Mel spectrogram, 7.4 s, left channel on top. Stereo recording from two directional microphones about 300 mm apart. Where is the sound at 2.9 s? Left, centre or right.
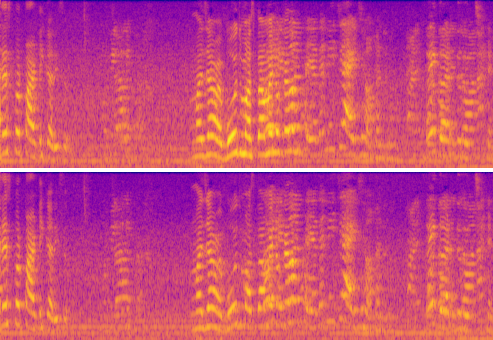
Centre.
